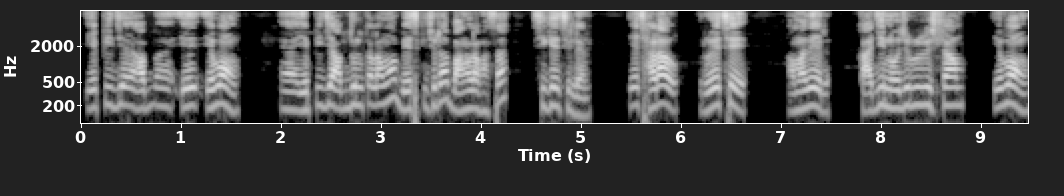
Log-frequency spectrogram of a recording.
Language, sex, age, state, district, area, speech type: Bengali, male, 45-60, West Bengal, Jhargram, rural, spontaneous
